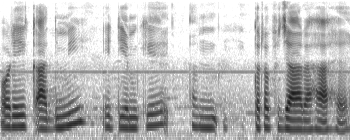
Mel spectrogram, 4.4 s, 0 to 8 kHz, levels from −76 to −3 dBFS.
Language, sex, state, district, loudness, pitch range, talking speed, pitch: Hindi, female, Uttar Pradesh, Lucknow, -20 LUFS, 170-205 Hz, 125 wpm, 185 Hz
